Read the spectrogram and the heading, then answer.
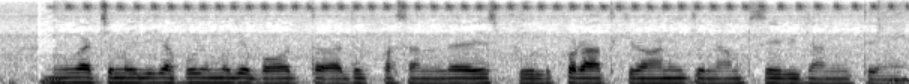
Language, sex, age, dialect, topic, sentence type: Hindi, male, 18-24, Kanauji Braj Bhasha, agriculture, statement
